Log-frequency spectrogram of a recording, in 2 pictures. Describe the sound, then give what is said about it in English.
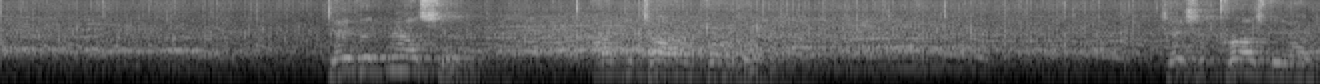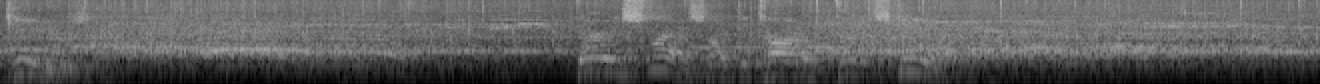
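Steady applause from a crowd at a live concert fills the whole stretch, with scattered cheers, while a man's voice over a PA introduces the band members, including two musicians of a band, in three short bursts on top of the clapping. “And please give it up for … and … of …”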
